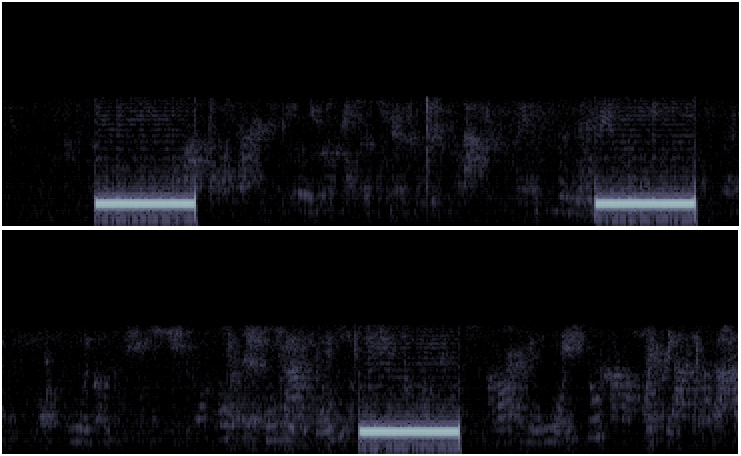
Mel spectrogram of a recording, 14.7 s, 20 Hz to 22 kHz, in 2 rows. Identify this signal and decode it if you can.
Ringback tone (Europe, 425 Hz), with speech.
